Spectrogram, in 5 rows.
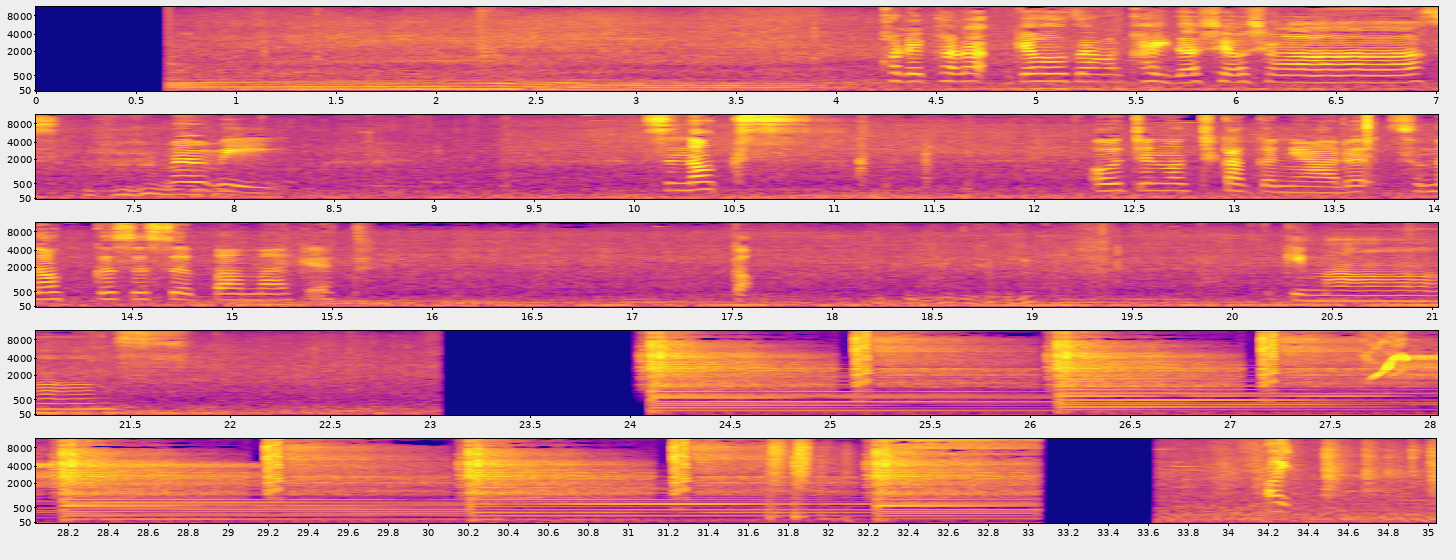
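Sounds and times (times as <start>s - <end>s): traffic rumble: 0.7s - 23.1s, 33.7s - 35.0s
wind noise on microphone: 9.9s - 12.0s
high chirp: 27.2s - 29.7s.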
